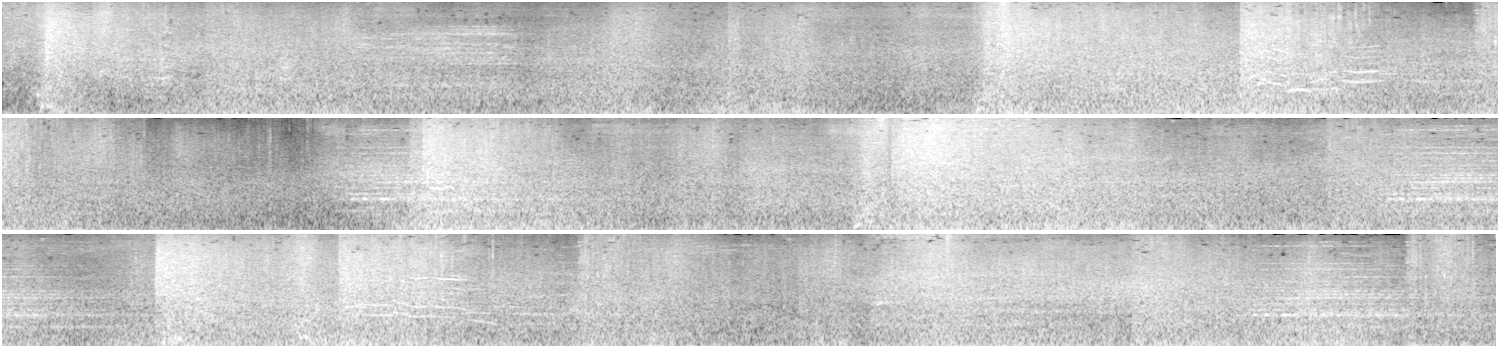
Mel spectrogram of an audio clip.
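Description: Heavy blasts and crashes boom again and again.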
